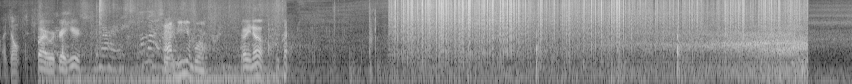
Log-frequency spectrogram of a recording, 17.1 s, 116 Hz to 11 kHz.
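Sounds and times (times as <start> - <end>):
firecrackers crackling: 0.6 - 16.2
steady hiss: 0.7 - 16.2.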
